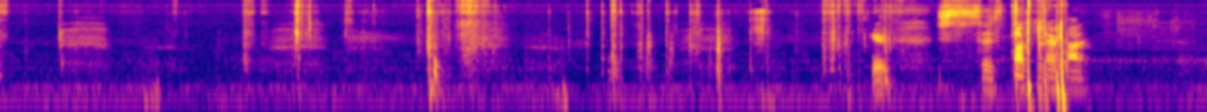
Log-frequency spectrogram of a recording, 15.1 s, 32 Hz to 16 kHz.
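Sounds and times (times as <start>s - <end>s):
magazine thump: 5.3s - 5.7s
paper rustling: 5.3s - 6.3s, 7.6s - 11.1s.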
